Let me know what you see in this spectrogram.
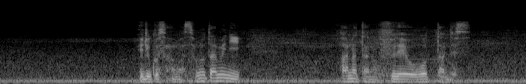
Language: Japanese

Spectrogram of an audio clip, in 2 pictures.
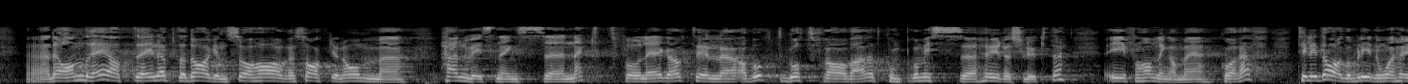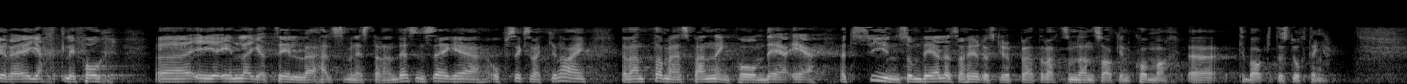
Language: Norwegian Bokmål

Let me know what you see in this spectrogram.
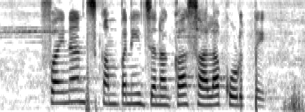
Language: Kannada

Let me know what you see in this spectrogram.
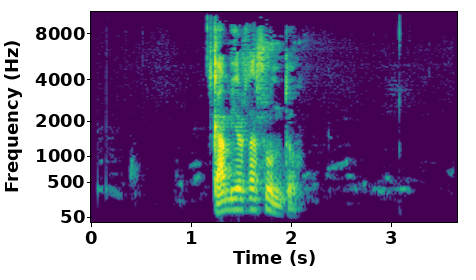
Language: Galician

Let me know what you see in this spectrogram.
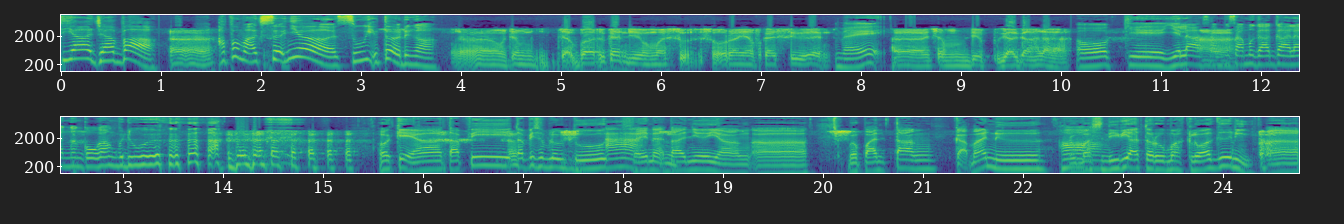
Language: Malay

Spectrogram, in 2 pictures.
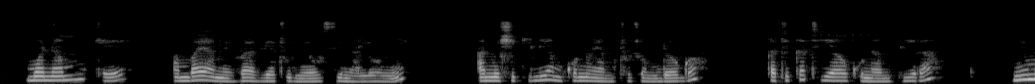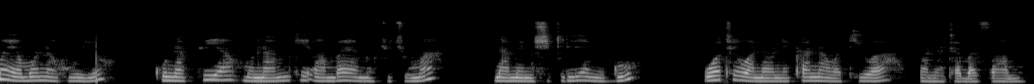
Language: Swahili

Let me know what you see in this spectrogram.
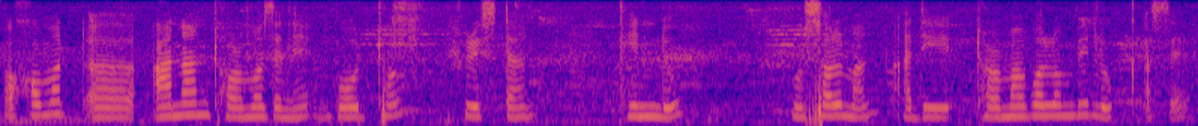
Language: Assamese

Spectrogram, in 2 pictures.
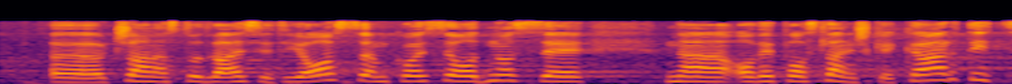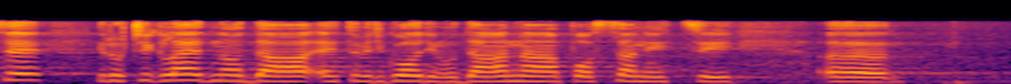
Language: Serbian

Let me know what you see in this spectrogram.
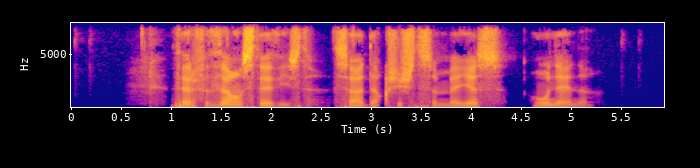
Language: Kabyle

